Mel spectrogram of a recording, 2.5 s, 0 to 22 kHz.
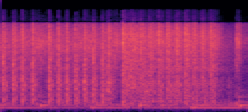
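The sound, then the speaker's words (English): An AK-47 assault rifle fires on full automatic: a fast, even run of sharp, loud reports that blurs into a denser, continuous roar of gunfire, with no voices. “This is the AK-47 assault rifle, the preferred weapon of your enemy. And it makes a distinctive sound when fired at you, so remember it.”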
